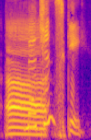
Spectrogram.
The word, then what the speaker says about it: Magnitsky: So, Magnitsky.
